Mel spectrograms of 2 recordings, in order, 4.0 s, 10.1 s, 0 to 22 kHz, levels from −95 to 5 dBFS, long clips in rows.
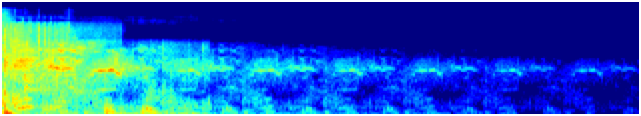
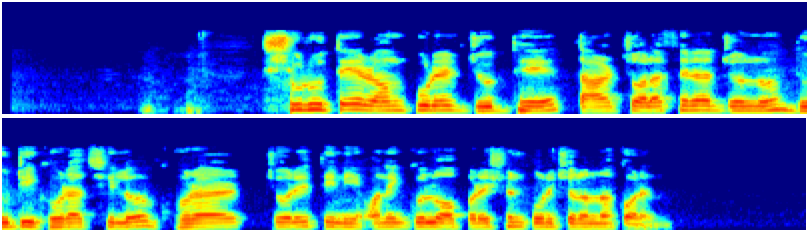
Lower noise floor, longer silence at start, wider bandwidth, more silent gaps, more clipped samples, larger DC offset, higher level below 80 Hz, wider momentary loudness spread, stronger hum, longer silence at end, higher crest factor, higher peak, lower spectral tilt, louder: second, -66 dBFS vs -84 dBFS; second, 0 s vs 0.9 s; first, 16 kHz vs 7.6 kHz; neither; neither; neither; first, -36 dBFS vs -50 dBFS; first, 28 LU vs 6 LU; neither; first, 2.3 s vs 0.95 s; first, 26 dB vs 14 dB; about the same, 0 dBFS vs 0 dBFS; second, -2 dB/octave vs -5.5 dB/octave; second, -20 LUFS vs -14 LUFS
